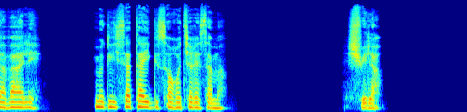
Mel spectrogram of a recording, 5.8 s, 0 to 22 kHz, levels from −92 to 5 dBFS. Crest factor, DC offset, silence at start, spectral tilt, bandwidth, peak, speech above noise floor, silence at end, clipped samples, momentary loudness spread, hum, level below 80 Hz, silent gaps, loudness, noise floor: 20 dB; under 0.1%; 0 s; -4.5 dB/octave; 18.5 kHz; -4 dBFS; over 68 dB; 1.1 s; under 0.1%; 11 LU; none; -74 dBFS; none; -23 LUFS; under -90 dBFS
